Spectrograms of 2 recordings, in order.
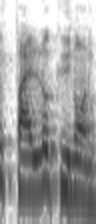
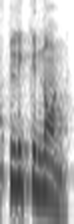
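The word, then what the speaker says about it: phylloquinone: अब इसको लोग ना अलग तरीके से प्रोनाउंस करते हैं, अलग तरीके से बोलते हैं। इसको कैसे बोलते हैं? ठीक है, तो इसको साथियों बोलते हैं यहाँ पे फाइलोक्विनॉन। क्या बोलते हैं? फाइलोक्विनॉन बोलते हैं। लेकिन सही मात्रा में इसका जो सही प्रोनाउंसिएशन जाता है बेटा होता है फिलिक्विनॉन।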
